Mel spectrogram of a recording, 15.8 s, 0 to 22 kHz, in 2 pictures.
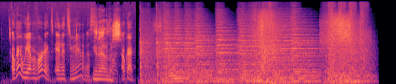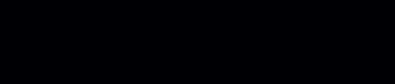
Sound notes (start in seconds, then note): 2.8 gavel bangs twice; 2.8 theme music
